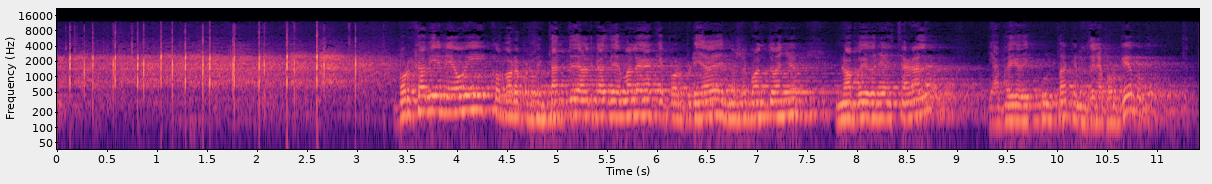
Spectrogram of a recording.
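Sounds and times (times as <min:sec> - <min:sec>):
audience applauding: 0:00.0 - 0:03.4
speech: 0:03.4 - 0:11.4.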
